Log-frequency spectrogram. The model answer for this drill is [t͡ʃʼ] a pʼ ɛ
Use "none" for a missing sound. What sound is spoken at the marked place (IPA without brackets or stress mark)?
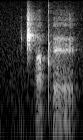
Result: t͡ʃʼ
